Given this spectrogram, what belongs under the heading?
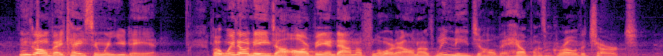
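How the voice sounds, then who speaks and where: A man with a high voice speaks very fast in an animated tone, his pitch swinging very widely and his loudness rising and falling sharply over noticeable background noise. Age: 40s. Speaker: guest preacher. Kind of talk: sermon. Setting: church.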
